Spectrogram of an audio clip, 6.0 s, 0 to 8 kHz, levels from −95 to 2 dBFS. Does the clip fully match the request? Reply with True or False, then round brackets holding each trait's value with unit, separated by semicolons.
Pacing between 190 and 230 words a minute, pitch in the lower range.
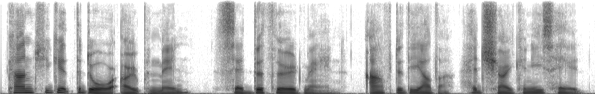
False (180 wpm; 110 Hz)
